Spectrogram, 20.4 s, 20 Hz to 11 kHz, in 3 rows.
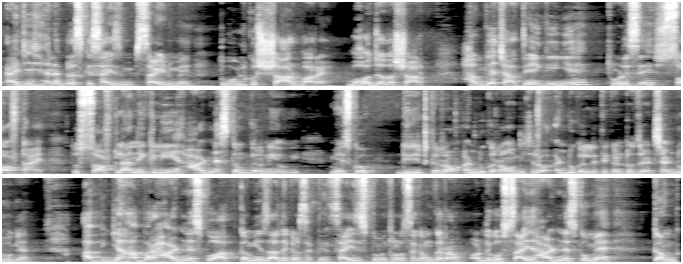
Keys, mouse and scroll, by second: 10.9 ctrl+Num_Lock, 11.1 ctrl+z, 15.2-17.6 drag, 19.5-20.3 drag.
